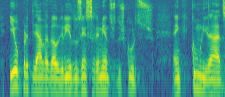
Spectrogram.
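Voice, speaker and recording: At a moderate pace, a man with an ordinary speaking voice talks at a fairly low pitch with ordinary pitch variation. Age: 60s. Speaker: cardiologist giving a talk. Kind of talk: personal testimony talk.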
